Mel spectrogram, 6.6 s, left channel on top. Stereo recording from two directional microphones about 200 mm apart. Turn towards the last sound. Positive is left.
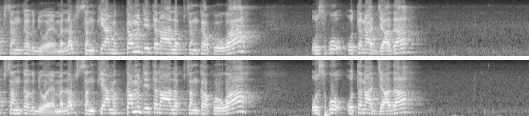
turn(degrees=-25)  # may be behind; listen again after turning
